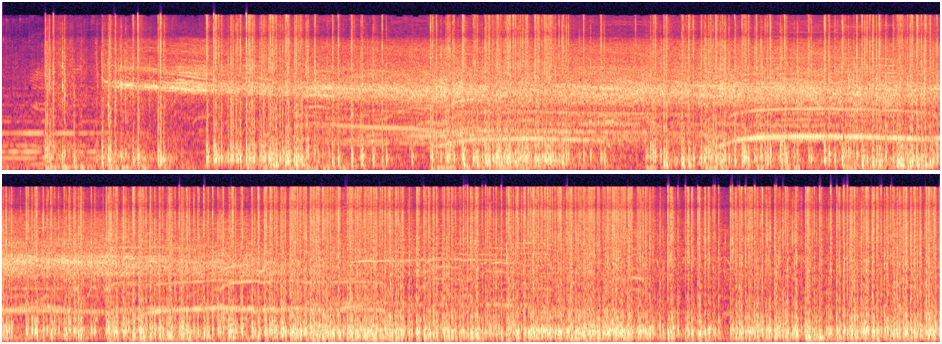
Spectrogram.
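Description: Fireworks display: dense, continuous bangs and crackling from many shells bursting at once.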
